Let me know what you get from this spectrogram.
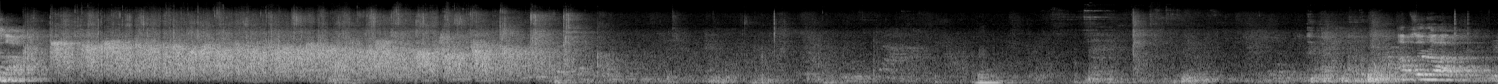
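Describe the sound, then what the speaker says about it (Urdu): An audience at a formal Urdu literary gathering breaks into loud, sustained applause that fades after about six seconds, followed by scattered claps, taps and thumps. "آپ کی پرزور تالیوں میں تشریف لاتے ہیں جناب محترم عقیل دانش صاحب۔"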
